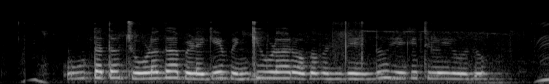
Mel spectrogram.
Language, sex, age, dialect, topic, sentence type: Kannada, female, 25-30, Central, agriculture, question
